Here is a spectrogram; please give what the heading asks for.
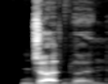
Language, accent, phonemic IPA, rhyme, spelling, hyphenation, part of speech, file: English, US, /ˈd͡ʒʌt.lənd/, -ʌtlənd, Jutland, Jut‧land, proper noun, En-us-Jutland.ogg
- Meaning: A cultural region and peninsula in northwestern Europe, consisting of the mainland part of Denmark and Schleswig-Holstein, which is part of Germany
